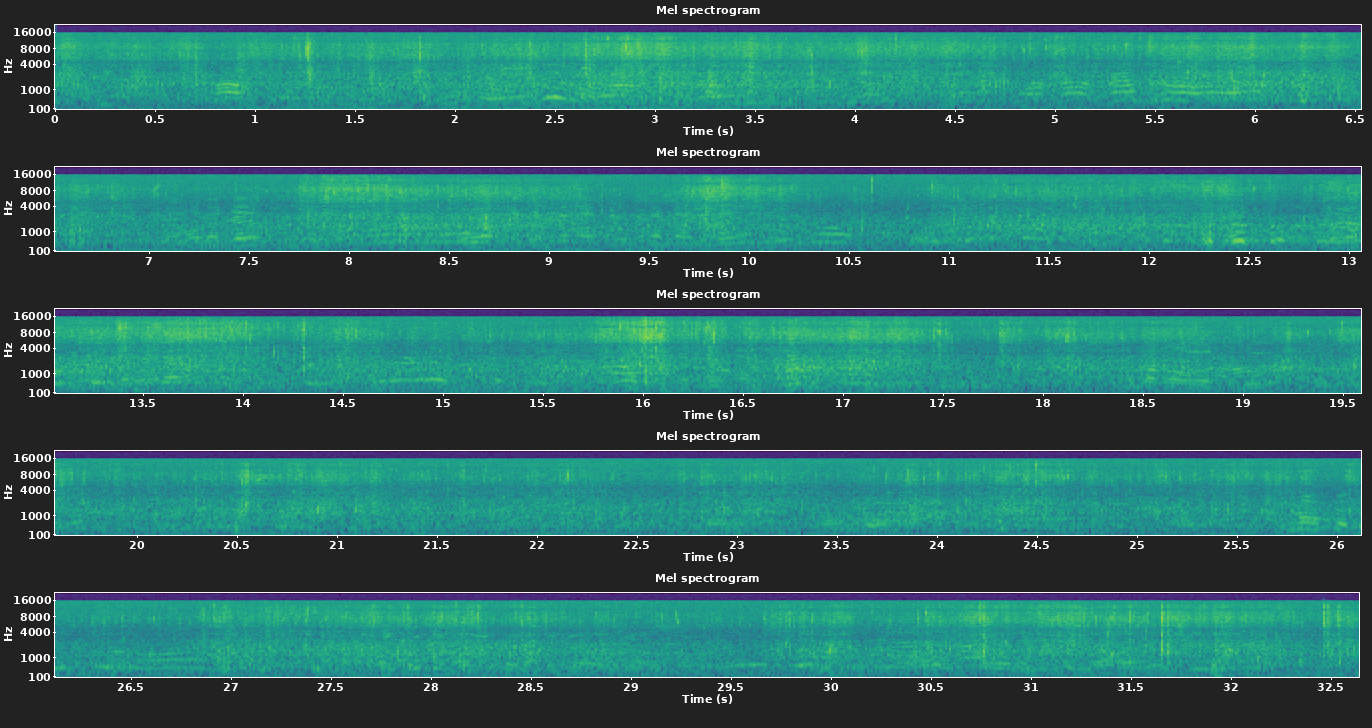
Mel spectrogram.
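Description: Background chatter of people's voices on and around a swimming pond, with a short burst of laughter about twelve seconds in, and wind buffeting the microphone at times.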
